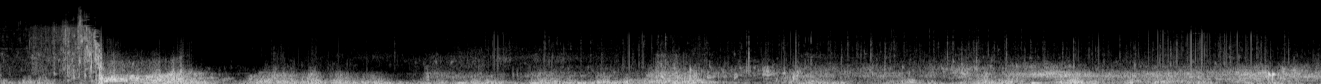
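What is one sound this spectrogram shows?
Water gurgles and rumbles in a muffled, underwater way.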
